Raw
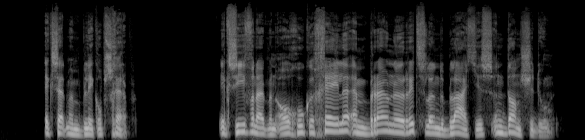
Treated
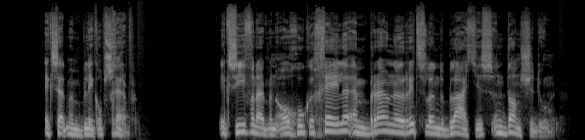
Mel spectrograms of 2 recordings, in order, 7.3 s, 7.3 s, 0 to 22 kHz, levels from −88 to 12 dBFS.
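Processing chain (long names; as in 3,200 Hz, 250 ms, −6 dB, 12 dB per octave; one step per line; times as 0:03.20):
high-shelf EQ 2,700 Hz +11 dB
level that may fall only so fast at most 120 dB per second
level −7.5 dB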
